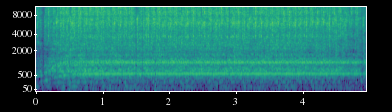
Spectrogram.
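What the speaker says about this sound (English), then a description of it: "I want y'all to be able to see the walking foot, how it sews" A sewing machine fitted with a walking foot stitches scuba fabric in a steady, continuous motor whir and rapid needle patter, close and loud, running without a break and with no talk.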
